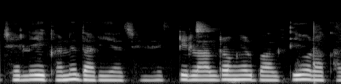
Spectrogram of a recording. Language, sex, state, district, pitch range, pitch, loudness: Bengali, female, Tripura, West Tripura, 195-215 Hz, 205 Hz, -15 LUFS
